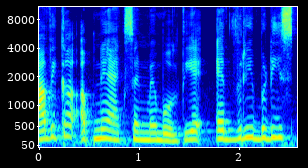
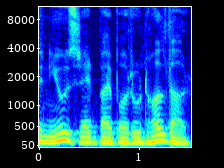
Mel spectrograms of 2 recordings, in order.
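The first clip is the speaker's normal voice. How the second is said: put-on old-style, formal radio news announcer voice; 7 semitones lower than usual. Showing how radio news readers were trained to speak: imitating old trained newsreader voice. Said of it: "So you spoke like this".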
